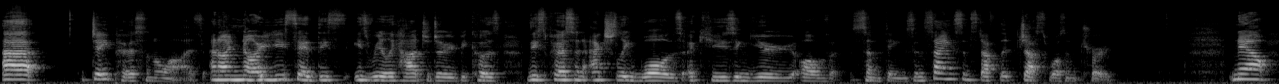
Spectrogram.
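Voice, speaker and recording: A middle-aged woman hosting an advice show, coaching in a steady, earnest way and acting out example phrases. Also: lowish voice. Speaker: host giving communication advice. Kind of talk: advice talk to camera.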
